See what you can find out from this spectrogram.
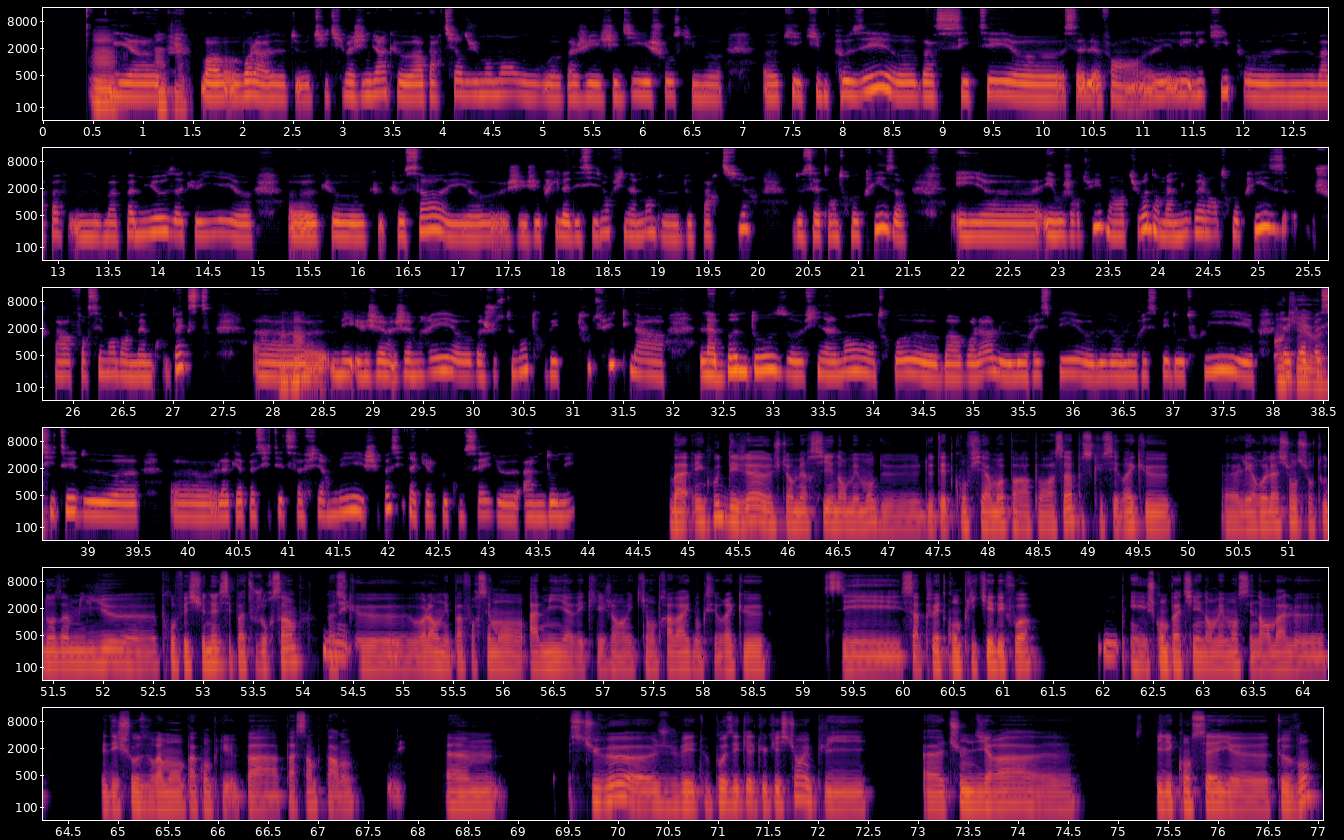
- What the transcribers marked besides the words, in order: stressed: "tout de suite"; stressed: "amis"
- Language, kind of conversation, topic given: French, advice, Comment puis-je m’affirmer sans nuire à mes relations professionnelles ?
